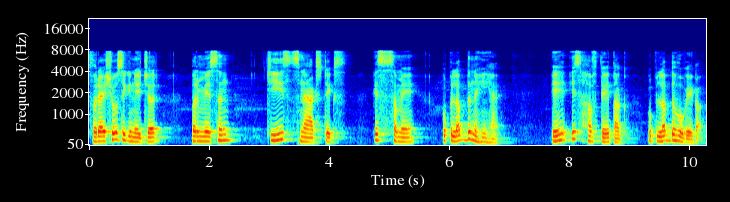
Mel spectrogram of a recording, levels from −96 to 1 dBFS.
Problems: background conversations at intervals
